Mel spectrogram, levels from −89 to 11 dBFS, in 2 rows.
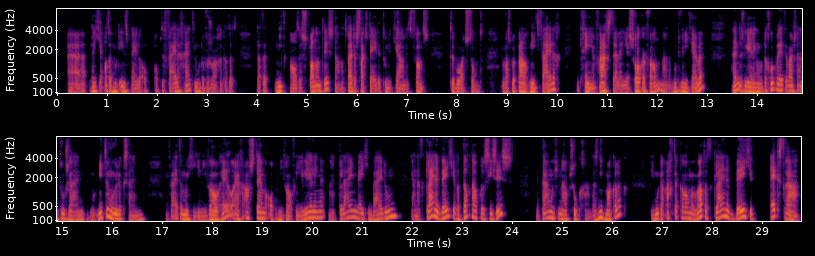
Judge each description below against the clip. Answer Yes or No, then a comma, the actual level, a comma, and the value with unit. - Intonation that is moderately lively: No, wide, 5.9 semitones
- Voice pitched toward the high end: No, low, 120 Hz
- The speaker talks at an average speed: No, fast, 250 wpm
